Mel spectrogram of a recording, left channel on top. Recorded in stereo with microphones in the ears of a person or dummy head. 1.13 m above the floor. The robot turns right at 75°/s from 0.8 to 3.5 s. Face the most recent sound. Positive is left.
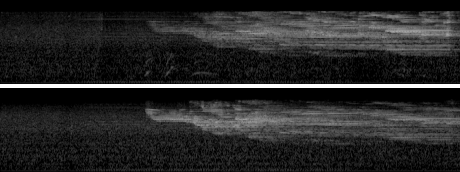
turn(degrees=55)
